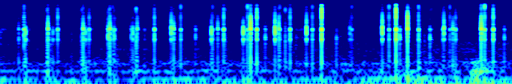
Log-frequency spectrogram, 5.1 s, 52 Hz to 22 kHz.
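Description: Long purple acrylic nails tap rapidly on the two metal-grilled microphone capsules of a Tascam DR-05 handheld recorder with a plastic body. The result is a quiet, irregular patter of sharp, dry clicks with a bright tone around 2.6 kHz over a steady low rumble. Each click dies away almost instantly.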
